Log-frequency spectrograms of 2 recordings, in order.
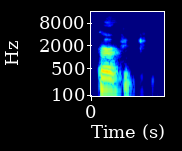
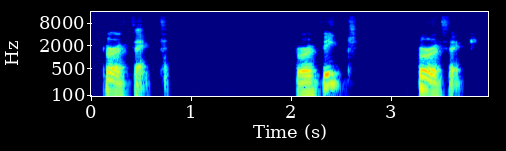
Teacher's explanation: la segunda pronunciación es con un schwa, con un schwa. Y esta sonará a E.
